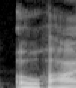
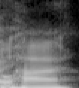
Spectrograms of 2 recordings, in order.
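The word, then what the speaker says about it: Ojai: it pronounced as o ohigh ohigh kind like Ohio but not quite in Ohio it's it's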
